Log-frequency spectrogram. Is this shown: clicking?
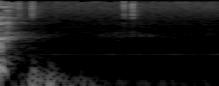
yes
